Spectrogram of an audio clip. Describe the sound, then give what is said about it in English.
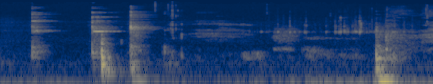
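Ice clinks in a glass of Disaronno on the rocks: a few bright, sharp chinks at uneven intervals, with soft, faint liquid sounds between them, all fairly quiet. “Drinking Disaronno on the rocks? What are you drinking there?”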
